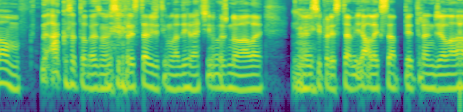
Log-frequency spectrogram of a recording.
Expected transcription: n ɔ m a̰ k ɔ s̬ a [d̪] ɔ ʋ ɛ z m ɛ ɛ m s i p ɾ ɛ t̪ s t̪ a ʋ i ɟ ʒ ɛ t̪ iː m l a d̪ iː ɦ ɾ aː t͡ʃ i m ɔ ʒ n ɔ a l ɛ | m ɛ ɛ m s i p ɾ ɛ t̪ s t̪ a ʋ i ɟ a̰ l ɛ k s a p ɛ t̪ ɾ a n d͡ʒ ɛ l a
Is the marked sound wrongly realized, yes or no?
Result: yes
